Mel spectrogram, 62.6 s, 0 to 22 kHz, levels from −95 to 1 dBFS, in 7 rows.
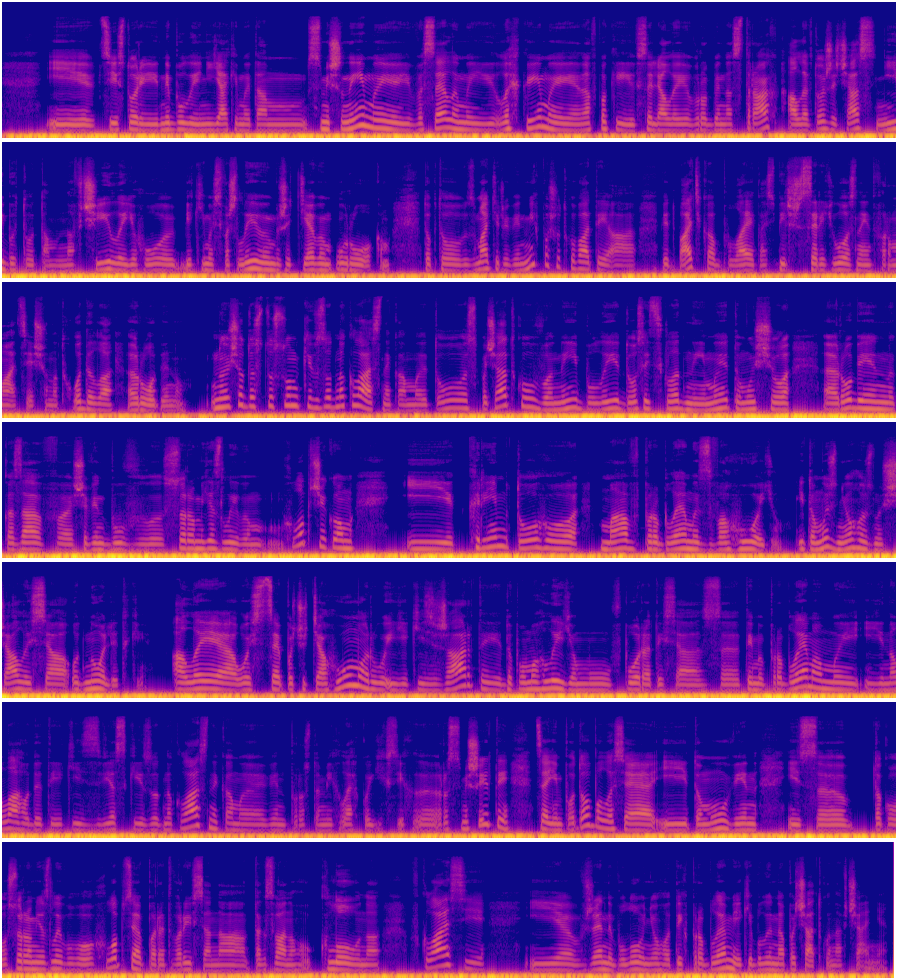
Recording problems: low rumble; noticeable; throughout; 15 dB below the speech

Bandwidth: 14.5 kHz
